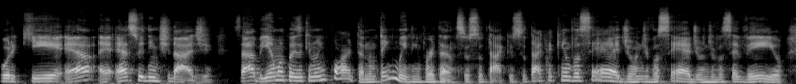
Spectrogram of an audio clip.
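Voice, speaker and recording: A man talks very fast with lively intonation. His pitch is medium. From Brazil, São Paulo state (Mogi das Cruzes). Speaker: regional manager of a dental group. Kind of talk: interview.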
